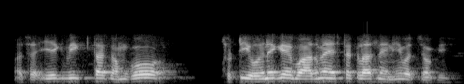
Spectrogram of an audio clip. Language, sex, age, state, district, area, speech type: Hindi, male, 60+, Rajasthan, Karauli, rural, conversation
